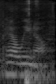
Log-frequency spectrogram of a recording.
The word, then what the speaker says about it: Palino: into aase commissioner pal anonio back in March my name was commissioner palino palino I apologize for the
